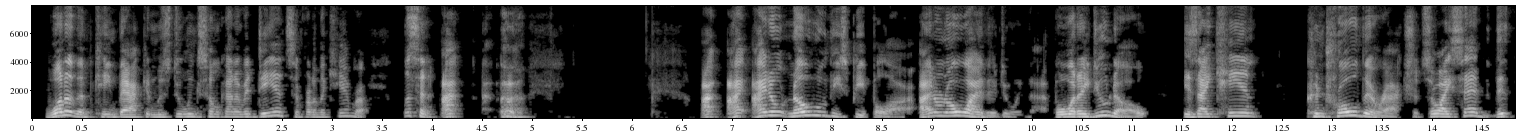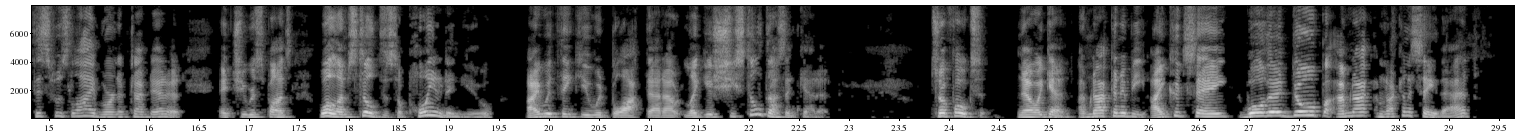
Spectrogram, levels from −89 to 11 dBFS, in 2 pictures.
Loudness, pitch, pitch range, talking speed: -18 LUFS, 185 Hz, 160-225 Hz, 215 wpm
